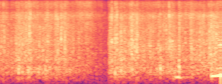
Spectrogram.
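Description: A shopping bag crinkling and rustling as items are dug out of it by hand, with a brief pause just after a second in.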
